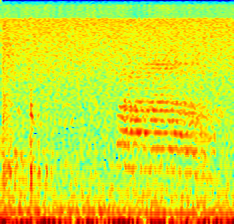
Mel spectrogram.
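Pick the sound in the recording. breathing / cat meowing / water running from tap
cat meowing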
